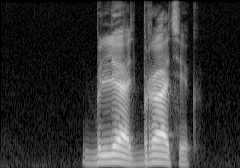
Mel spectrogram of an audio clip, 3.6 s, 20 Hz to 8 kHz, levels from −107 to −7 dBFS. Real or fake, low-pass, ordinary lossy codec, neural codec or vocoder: real; none; none; none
